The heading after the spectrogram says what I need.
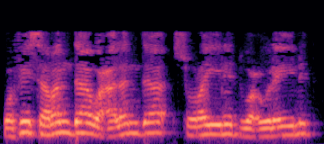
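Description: A student in a lesson reads a classical text aloud, his voice a bit high-pitched. He keeps a steady reciting pace and backs up to fix the odd slip. The sound is dull and lo-fi. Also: moderate pace. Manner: steady recitation with small slips and restarts. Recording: dull lo-fi recording.

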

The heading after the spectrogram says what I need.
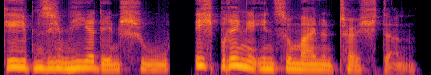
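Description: A woman voicing a harsh stepmother in a storybook, speaking loudly and bossily. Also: on the low side, animated, slow, pitched above the performer's own voice. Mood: commanding. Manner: sharp, loud, commanding.

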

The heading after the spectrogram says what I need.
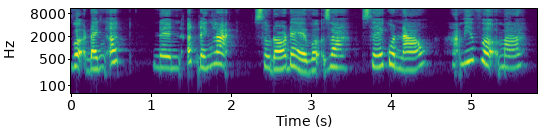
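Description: A woman's voice: high voice, measured pace, voice pushed up. A woman doing a simple-minded brute of a village man. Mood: panicked. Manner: childlike, calls himself by name.

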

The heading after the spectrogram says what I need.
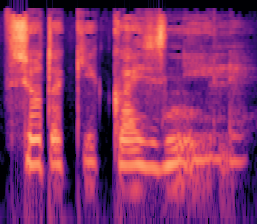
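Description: A flustered, evasive official, as a woman puts him on, speaking slowly and soothingly in a lowered, mellow voice. The audiobook read is dry and close. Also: flat delivery, gravelly, slightly rough, no room sound, heavily acted.

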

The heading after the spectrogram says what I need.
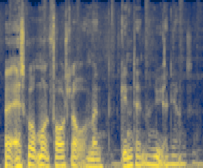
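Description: A Danish male co-host with a mid-range voice trades casual banter. He cuts in with quick, dry, teasing remarks, and faint music sits behind him. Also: mid-range voice, fairly even intonation, vocal fry, mellow. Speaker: radio host.

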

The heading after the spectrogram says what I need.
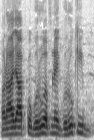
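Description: A man giving a Gita discourse, rising to loud emphatic peaks and dropping to low, quick asides, asking the audience questions and answering them himself. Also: steady tone, lo-fi sound. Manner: addresses listeners as prabhu ji. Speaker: preacher.

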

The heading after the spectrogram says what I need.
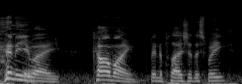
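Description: Male podcast host, casual and sweary, slightly high voice, lively delivery. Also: moderate pace, a little hiss or hum. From United Kingdom. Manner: swears casually, laughs at own slips. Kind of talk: casual wrestling podcast chat.

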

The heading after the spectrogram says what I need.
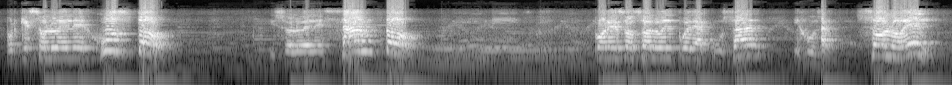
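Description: A man's voice: extremely high pitch, expressive, takes it slowly, long pauses, pushed and bright. A man preaching a sermon as pastor, acting out back-and-forth dialogues with God. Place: church hall. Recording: echoey church hall with faint music.

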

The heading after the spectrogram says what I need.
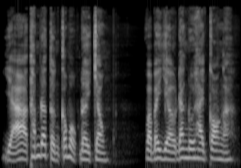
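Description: A woman's voice: low voice, a little fast, a little mellow, dry recording, studio quality, natural voice. A woman voicing a pleading, determined grown son. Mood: polite. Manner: pleading, insistent. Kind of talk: storytelling.

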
